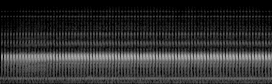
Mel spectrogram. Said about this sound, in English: In many parts of Texas after a good rain, listen for Gulf Coast toads.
